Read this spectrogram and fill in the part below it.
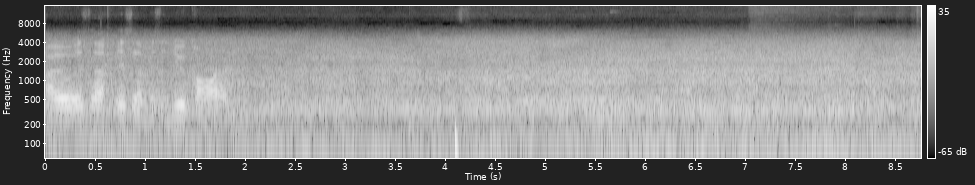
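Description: A city bus engine hums steadily as the bus drives along.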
